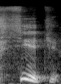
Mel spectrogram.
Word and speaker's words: сети: Потому что в сети – это когда говорят, вот он попал в сети. Сети – это множественное число, и вот тогда ударение ставится на первый слог. А если в сети, то есть в какой-то конкретной сети, то, естественно, на последний слог.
